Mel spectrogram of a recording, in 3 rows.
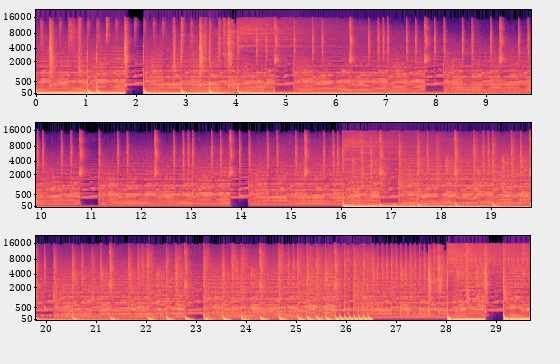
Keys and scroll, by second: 26.4 ctrl+j.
